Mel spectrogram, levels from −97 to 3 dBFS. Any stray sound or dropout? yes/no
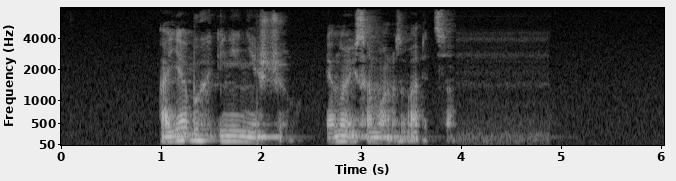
no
